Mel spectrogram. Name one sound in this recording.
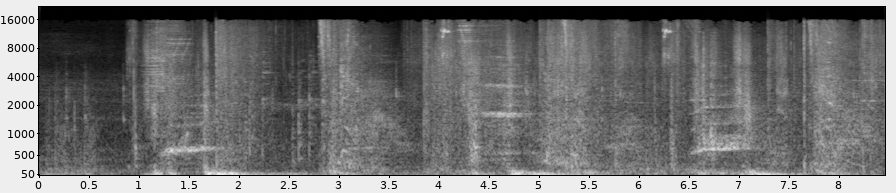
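Heavy objects are flung and smash loudly.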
